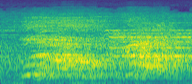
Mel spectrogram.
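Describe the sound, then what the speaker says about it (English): A large video-game crowd roars and cheers continuously, a dense wash of many voices shouting together at a steady, loud level. "Can't you hear? Everyone's cheering for you, Luca."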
